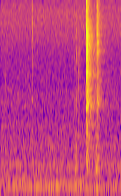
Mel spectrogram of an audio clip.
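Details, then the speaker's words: Cadillac SRX that would not start: single sharp click when key is turned, engine does not crank, even with jump box and charger connected; mechanic unsure whether starter or something else is bad. "we tried starting with the jump box didn't start just clicked so we got the charger on it make sure everything is okay with the jump box still clicks"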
